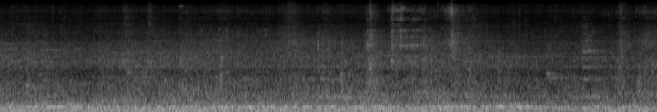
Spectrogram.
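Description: Covered freight wagons rolling past on the rails: a steady heavy rumble of steel wheels, with a few sharp metallic clicks about four seconds in. The sound eases slightly near the end as the train draws away.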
